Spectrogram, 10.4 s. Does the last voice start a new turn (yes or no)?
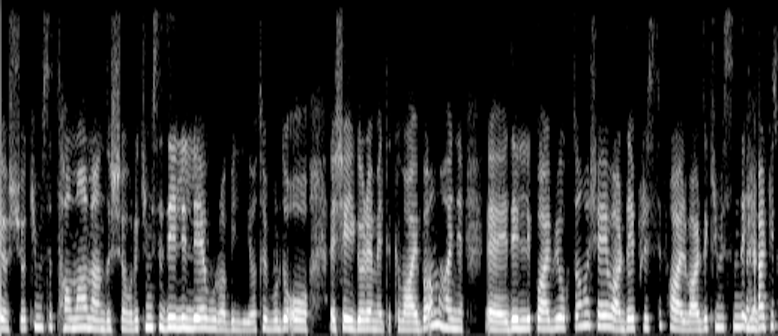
no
